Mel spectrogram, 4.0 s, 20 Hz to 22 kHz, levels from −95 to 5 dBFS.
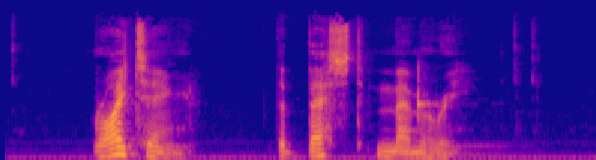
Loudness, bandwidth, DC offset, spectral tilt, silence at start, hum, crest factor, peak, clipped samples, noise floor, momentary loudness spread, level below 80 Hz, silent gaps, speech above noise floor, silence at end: -25 LUFS; 14.5 kHz; under 0.1%; -4 dB/octave; 0.6 s; none; 26 dB; -4 dBFS; under 0.1%; -63 dBFS; 18 LU; -62 dBFS; none; 38 dB; 0.95 s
